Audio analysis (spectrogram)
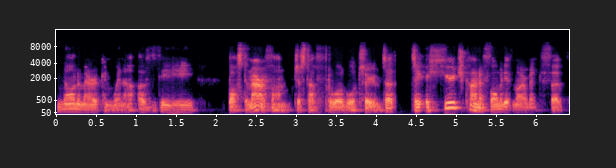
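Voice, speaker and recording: An Australian man chatting casually as an interview guest, telling anecdotes in an animated way and acting out quoted remarks. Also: extremely low pitch, a little fast, slightly rough. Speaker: interview guest, actor and writer.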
